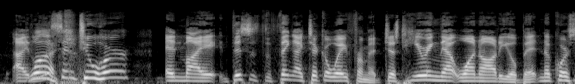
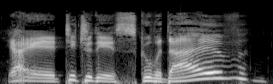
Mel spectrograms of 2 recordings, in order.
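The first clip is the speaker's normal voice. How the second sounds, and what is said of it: Put-on French accent. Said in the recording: “French girl from Saint-Barth. That was more like the candle guy from ... Beauty and the Beast.”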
